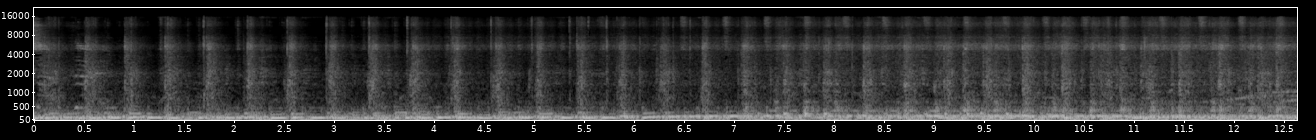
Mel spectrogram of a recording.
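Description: Live folk-shanty band playing an upbeat instrumental passage: a drum kit keeps a fast, even beat under electric guitar and a steady bass line.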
